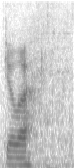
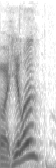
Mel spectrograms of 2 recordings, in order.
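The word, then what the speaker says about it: Gila: try that with a Gilla oh hila is that how to say it yeah hila like hila monster G yeah I want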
